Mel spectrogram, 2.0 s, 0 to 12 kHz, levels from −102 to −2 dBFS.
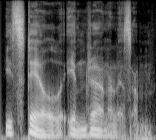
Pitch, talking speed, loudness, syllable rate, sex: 85 Hz, 125 wpm, -21 LUFS, 3.3 syllables/s, male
